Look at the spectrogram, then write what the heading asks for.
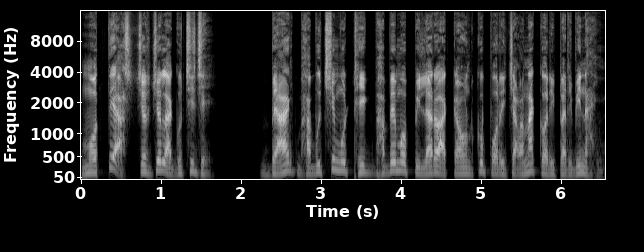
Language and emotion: Odia, disgusted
